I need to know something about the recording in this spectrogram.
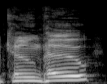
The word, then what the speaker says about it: คุณปู่: to say it properly so I go in Khun poo teach them the right way to say it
